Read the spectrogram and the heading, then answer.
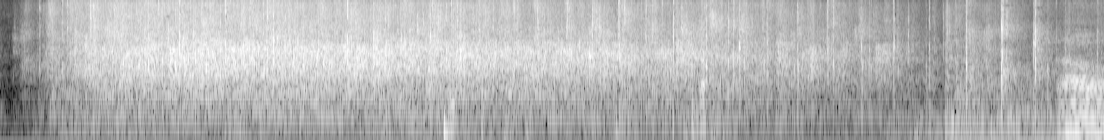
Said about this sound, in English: I think I don't have to say thank you. With your big applause, it meant a big thank you to Ajahn Brahm.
